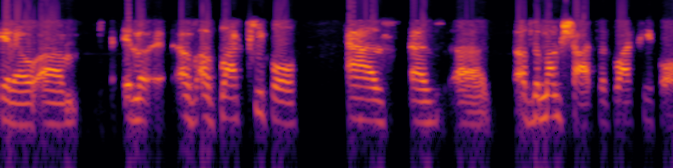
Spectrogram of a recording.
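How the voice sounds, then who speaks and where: Speaking at a fairly slow pace with long, frequent pauses, a woman with an American accent is heard in a dry, close sound with no echo. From Southern California. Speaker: journalist. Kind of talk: guest talk Q&A. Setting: video call. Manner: halting.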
